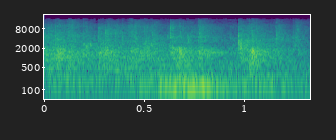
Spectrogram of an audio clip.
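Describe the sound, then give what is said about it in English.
A crowd breaks into applause, a steady, dense wash of many hands clapping at once, holding an even loudness for just over a second with no voices standing out; the audience claps to show they have been to Bunghole Liquors, a small liquor store. “But have you, round of applause if you've been to Bunghole Liquors.”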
